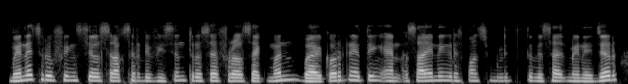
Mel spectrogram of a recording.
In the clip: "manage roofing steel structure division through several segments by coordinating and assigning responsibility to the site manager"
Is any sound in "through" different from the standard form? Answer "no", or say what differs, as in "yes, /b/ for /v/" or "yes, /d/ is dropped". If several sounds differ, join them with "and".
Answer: yes, /t/ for /θ/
